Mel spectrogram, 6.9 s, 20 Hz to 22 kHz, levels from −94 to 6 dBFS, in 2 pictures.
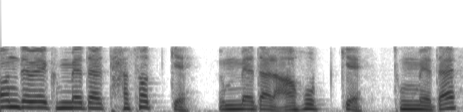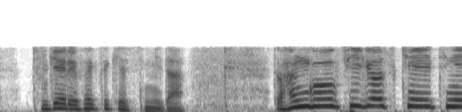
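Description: Speech passed through a Bluetooth CVSD headset codec throughout, consistent with 64 kbps one-bit delta coding, so nothing above 3.8 kHz survives, s sounds turn scratchy, and granular hiss sits underneath.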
